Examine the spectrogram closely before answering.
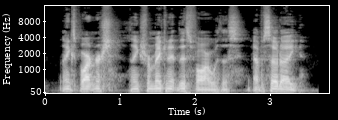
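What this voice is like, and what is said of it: Put-on Western cowboy accent. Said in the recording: “In a Western, you got to do it in a Western accent”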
